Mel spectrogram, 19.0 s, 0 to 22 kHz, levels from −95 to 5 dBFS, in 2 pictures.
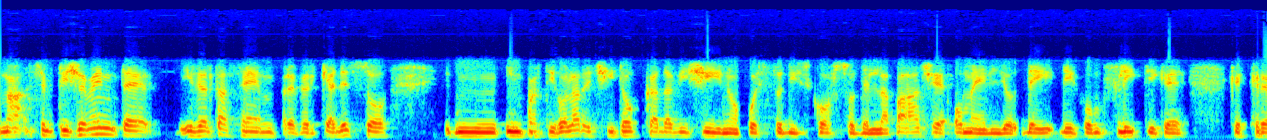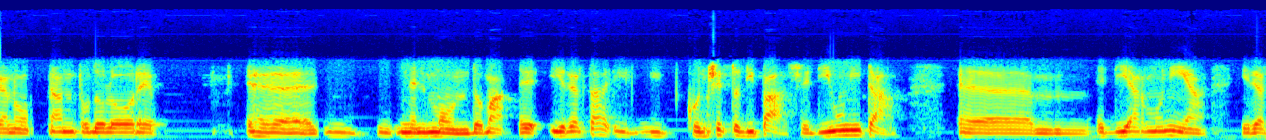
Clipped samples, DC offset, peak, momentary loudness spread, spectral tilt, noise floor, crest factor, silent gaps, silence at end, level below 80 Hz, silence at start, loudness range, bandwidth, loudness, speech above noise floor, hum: under 0.1%; under 0.1%; 0 dBFS; 10 LU; -8.5 dB/octave; -43 dBFS; 14 dB; none; 0 s; -58 dBFS; 0 s; 2 LU; 4 kHz; -15 LUFS; 28 dB; none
